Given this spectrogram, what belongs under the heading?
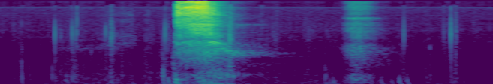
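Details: A single loud, explosive sneeze from an adult, with a short sniff or nose sound after: sneeze.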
